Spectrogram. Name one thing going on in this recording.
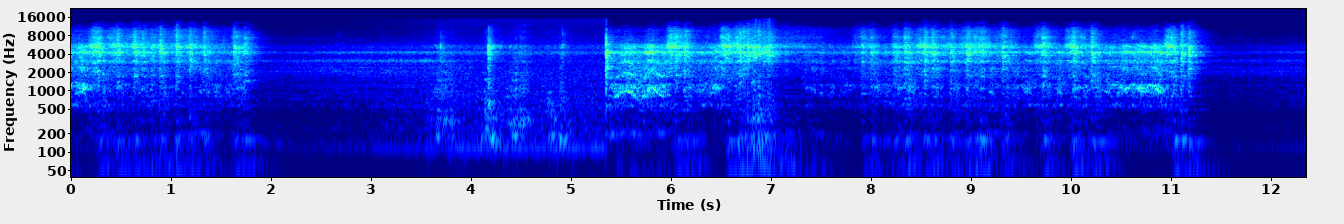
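A car engine revs hard in loud bursts.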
